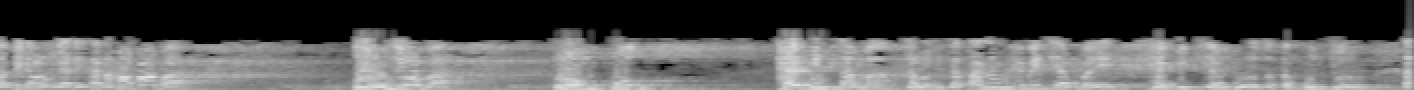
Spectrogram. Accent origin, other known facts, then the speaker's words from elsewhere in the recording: Palembang, South Sumatra, Indonesia; moved away; also born or lived in Jakarta / Bogor; saya aslinya Palembang, pindah ke Jakarta. Dari Jakarta suruh kuliah ke Bogor.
